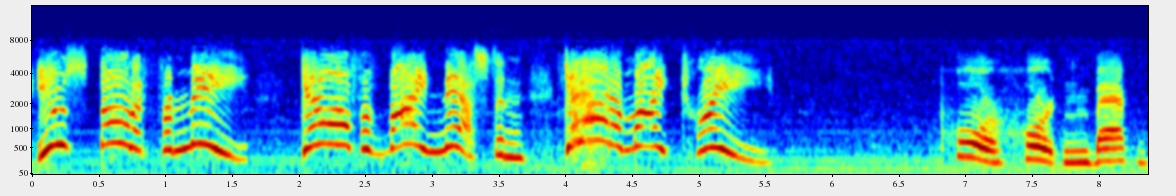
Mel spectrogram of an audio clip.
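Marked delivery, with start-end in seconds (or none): 0.1-5.6 much higher, fast furious accusation; angry bird. A narrator's reading. Maisie ordering Horton off her nest, angry and high. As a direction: drive the elephant off the nest. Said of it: "she sputtered".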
